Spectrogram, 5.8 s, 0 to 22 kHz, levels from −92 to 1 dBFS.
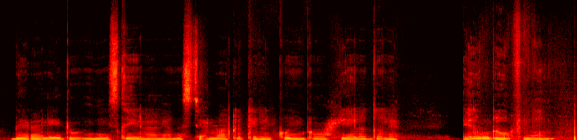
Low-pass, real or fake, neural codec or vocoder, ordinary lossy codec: none; fake; codec, 44.1 kHz, 1.7 kbps, Pupu-Codec; none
